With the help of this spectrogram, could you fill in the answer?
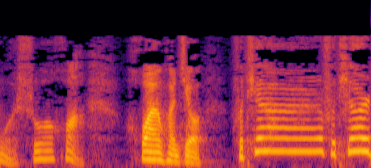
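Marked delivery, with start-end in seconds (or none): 2.3-3.7 excited calling out. A narrator's reading. Little cicada spotting its owner, calling out. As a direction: call the name out in a high voice. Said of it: "的大叫起来".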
